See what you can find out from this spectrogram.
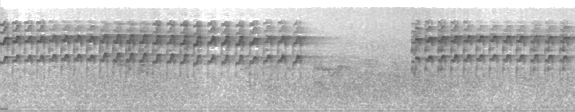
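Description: A kestrel gives rapid, shrill strings of repeated high calls, a long run of sharp notes, a brief pause, then another quick burst, with no voices present.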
